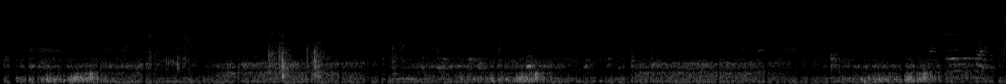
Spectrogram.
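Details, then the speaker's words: Coarse crackles, teaching audio: low-pitched, discontinuous bubbling and gurgling crackles through each breath, starting around early inspiration and extending into expiration, longer than fine crackles, from the large airways. "course crackles well you want to pay attention to their timing of course crackles tend to occur around the beginning of inspiration but they can extend into expiration and they tend to be longer than fine crackles"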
